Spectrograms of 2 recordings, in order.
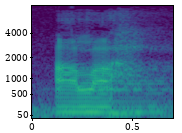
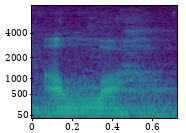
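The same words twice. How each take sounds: First: The word is said with an Indonesian pronunciation. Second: The word is said with an Arabic pronunciation. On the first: The speaker calls it wrong. "ini lidahnya orang Indonesia mengucapkan apa?" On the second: The speaker calls it right. "sama dengan kita kaum muslimin"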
